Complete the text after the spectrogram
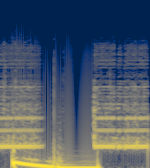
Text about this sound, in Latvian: Kāpēc necel telefonu?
